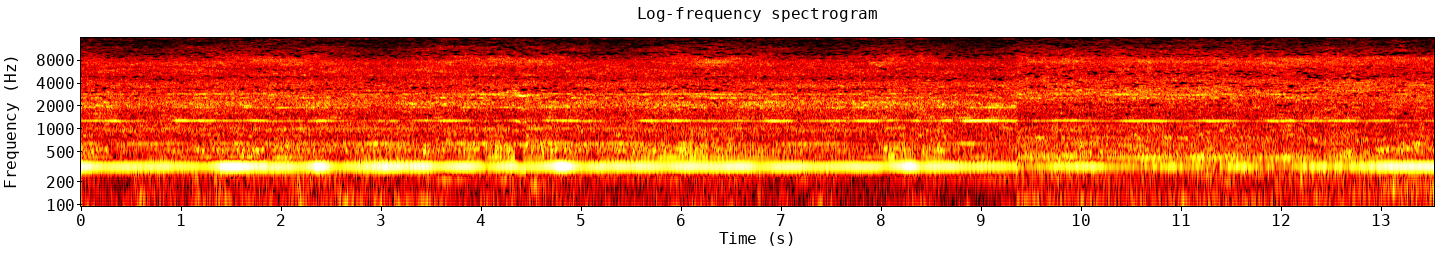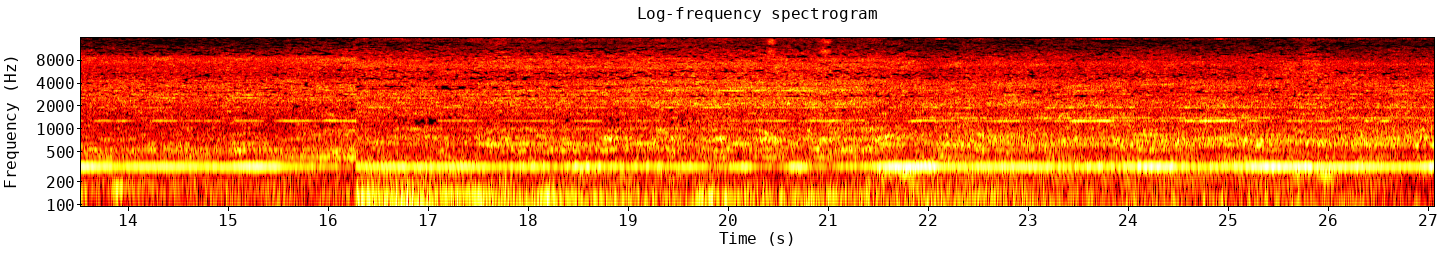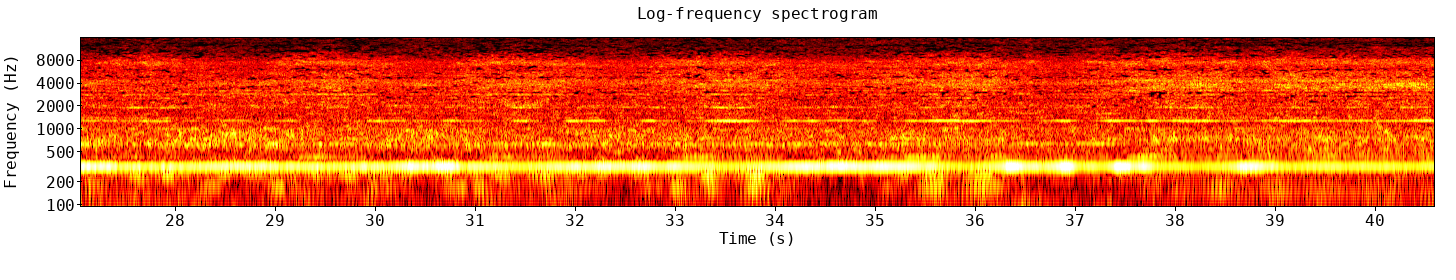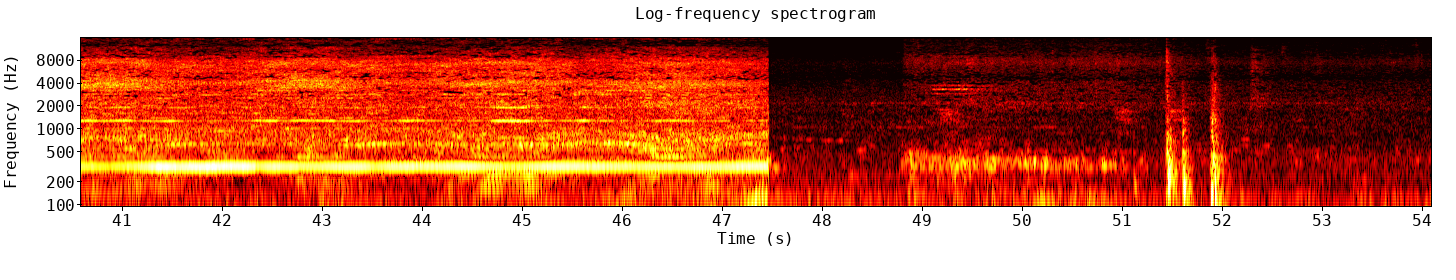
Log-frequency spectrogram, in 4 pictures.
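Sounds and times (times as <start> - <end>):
rotary car polisher running: 0.0 - 47.5.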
